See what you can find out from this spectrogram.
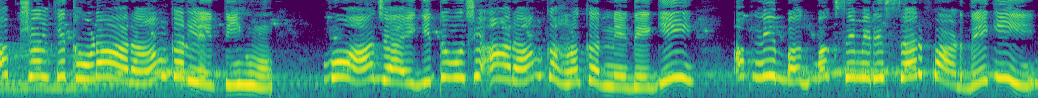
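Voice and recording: A cartoonish character voice, female-sounding and extremely high in pitch, at a very slow pace amid loud background noise.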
